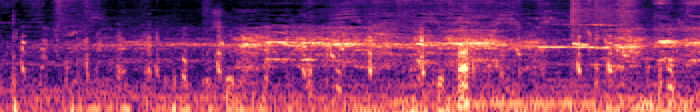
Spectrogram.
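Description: Gamefowl chickens clucking with scattered short calls. In the second half a long steady high call is held, like a distant rooster's crow.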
